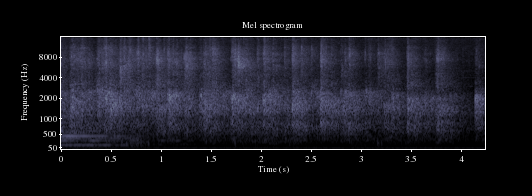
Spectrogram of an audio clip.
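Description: A crowd applauds steadily to welcome a speaker who is coming to bring the message, many hands clapping in a dense, continuous patter that holds at a fairly even loudness, with a brief voice fading out at the very start.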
